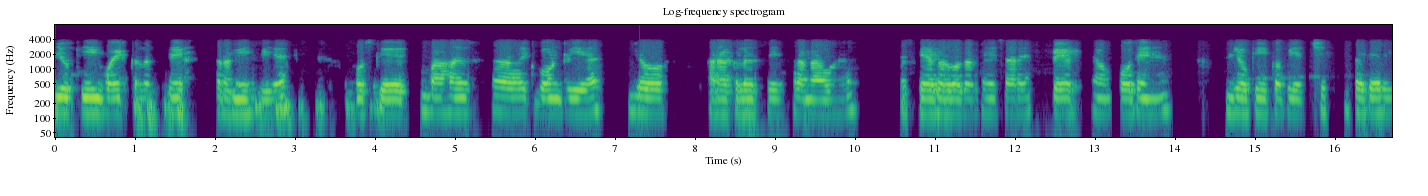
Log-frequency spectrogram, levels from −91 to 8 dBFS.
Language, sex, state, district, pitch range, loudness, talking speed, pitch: Hindi, male, Bihar, Saran, 125-130 Hz, -17 LUFS, 110 wpm, 125 Hz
